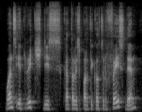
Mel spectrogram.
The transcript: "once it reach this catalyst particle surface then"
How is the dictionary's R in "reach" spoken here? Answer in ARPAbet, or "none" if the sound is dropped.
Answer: R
